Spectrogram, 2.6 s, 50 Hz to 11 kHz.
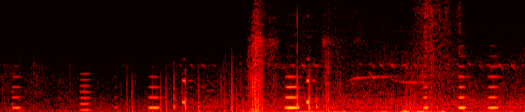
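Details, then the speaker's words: Minelab Equinox 800 in Field 2 mode chattering with irregular short single-pitch beeps over faint hiss; electromagnetic interference with sensitivity set too high, still chattering at 18 before being lowered further. "so you can hear the detector chattering right now my sensitivity is too high so what I want to do is make sure that I lower this down"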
